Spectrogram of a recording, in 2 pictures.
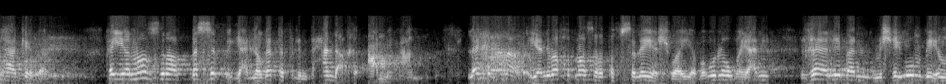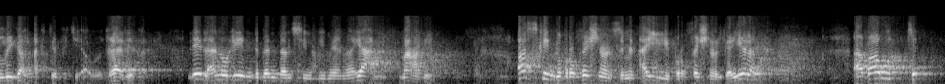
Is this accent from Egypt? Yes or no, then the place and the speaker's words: yes; Egypt; عندنا في مصر في حاجه اسمها الفيش والتشبيه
